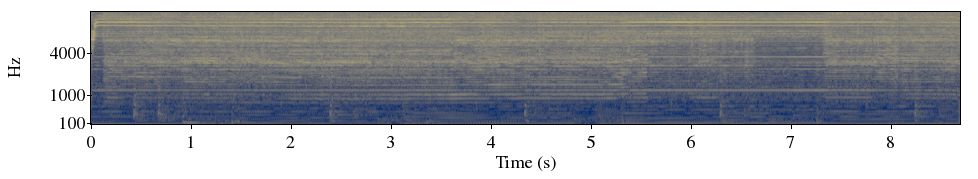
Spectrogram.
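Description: Milling machine's face mill cutting a solid aluminum block, the sound played back sped up so it becomes a fast, steady rattling chatter. Steady background music runs underneath, with low notes changing every second or two.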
